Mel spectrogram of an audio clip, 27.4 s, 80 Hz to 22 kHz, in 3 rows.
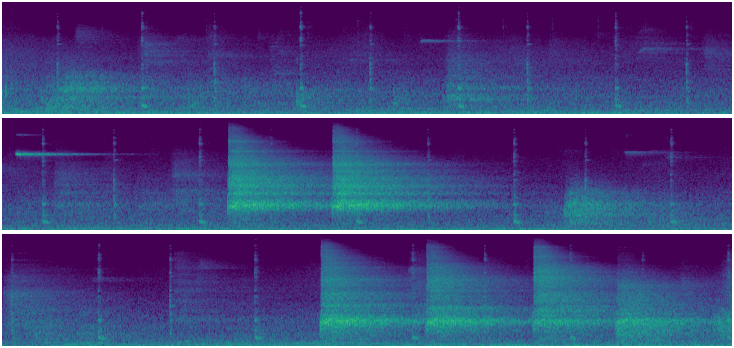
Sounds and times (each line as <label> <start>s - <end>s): clock ticking away 11.6s - 18.5s
clock ticking away 20.3s - 27.3s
